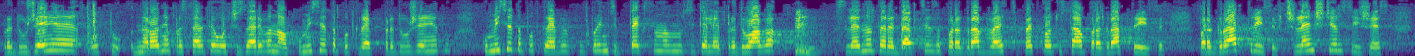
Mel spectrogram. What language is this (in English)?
Bulgarian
